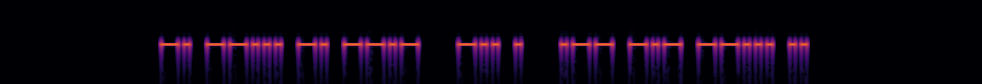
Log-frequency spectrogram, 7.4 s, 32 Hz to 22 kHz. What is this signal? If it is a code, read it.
Morse code, heard as a keyed tone, about 28 wpm, 700 Hz. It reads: N7NQ DE WK7I
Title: USA Callsign DE Callsign - 4 Characters - 28wpm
